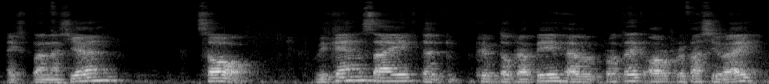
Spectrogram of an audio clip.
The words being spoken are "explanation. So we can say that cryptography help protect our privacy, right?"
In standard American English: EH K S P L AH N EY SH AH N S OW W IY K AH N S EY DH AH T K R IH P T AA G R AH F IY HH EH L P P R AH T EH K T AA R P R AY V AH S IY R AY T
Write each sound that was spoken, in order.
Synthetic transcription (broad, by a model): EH K S P L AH N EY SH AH N S OW W IY K AH N S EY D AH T K R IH P T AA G R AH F IY HH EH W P P R AH T EH K T AA R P R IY F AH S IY R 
